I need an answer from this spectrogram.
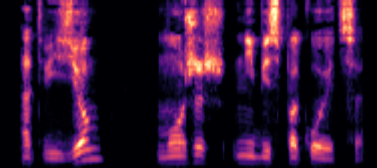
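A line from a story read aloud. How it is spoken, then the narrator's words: Plain. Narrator (Russian): ответил Незнайка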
